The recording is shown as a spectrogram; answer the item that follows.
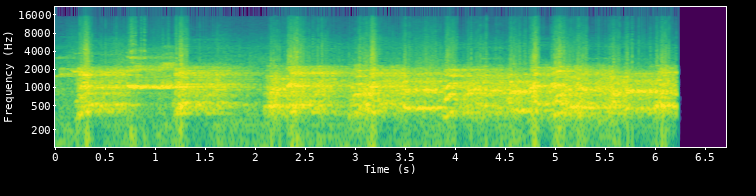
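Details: Dogs in a kennel lot barking all at once, recorded 26 September 2016; a loud unbroken din of overlapping barks and yelps that cuts off abruptly near the end.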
